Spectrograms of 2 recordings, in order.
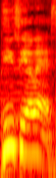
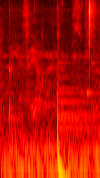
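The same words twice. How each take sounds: First: It is said loudly and openly. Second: It is said quietly and softly. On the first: The condition shows obvious outward signs. "It's not P C O S" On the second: The condition is hidden and shows few signs. "So it's very silent"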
